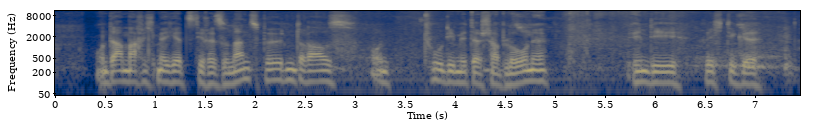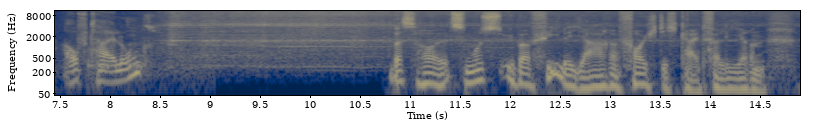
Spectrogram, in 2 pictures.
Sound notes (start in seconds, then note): 8.4 metallic scraping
